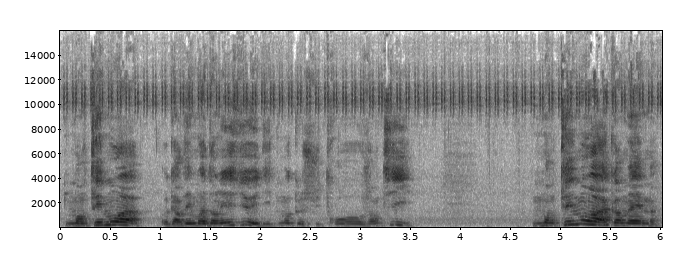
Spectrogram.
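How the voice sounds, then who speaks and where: Man, high voice, very lively intonation, crude joking gaming commentary, casual chat. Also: normal speed, recorded from a distance. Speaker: let's player.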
